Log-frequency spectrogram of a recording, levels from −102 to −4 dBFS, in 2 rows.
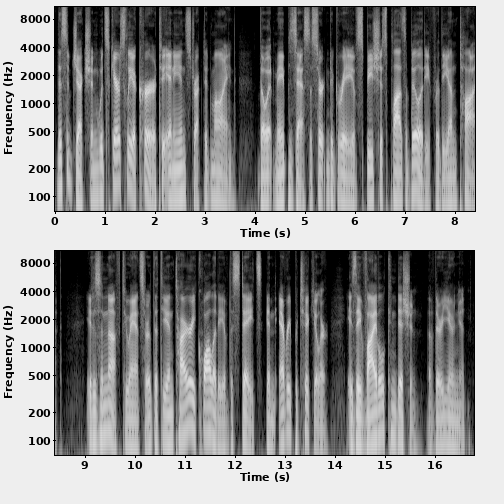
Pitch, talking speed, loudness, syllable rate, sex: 90 Hz, 155 wpm, -23 LUFS, 5.2 syllables/s, male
